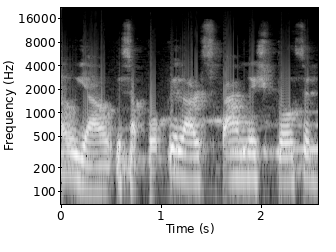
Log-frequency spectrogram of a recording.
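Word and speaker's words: Llaollao: Pero ang basa niya ilaw-ilaw. O ilaw. Nag-iilaw, nag-spark. Kaya ang pronounce niya yaw-yaw is a popular Spanish frozen yogurt brand known for its natural skim milk.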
